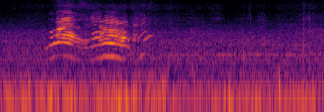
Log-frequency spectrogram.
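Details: Street cat, a male pressing himself on a female, gives two loud arched meows in quick succession around the middle second, rich in harmonics, followed by a softer trailing cry; faint outdoor background noise.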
